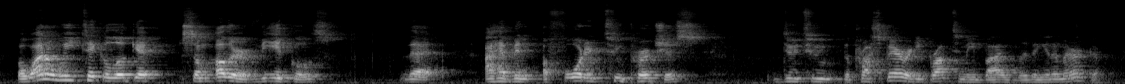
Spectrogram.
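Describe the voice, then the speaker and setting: A man with a fairly high pitch and lively intonation speaks at a fairly slow pace. Noticeable background noise and audible room echo fill the recording. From Argentina, Buenos Aires. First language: Spanish. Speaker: car YouTuber. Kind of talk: casual vlog walkaround. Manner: casual, joking.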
